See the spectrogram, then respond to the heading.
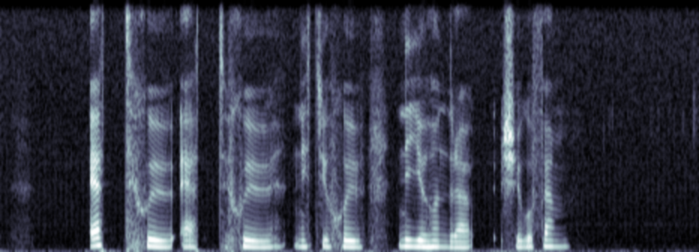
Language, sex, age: Swedish, female, 24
